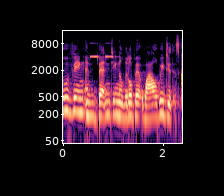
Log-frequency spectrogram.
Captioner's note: timer beeps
